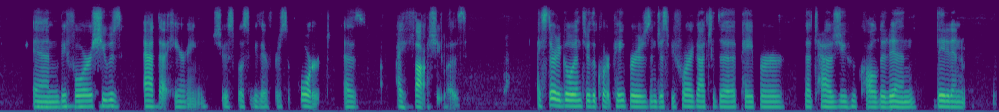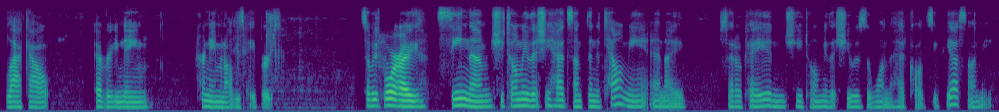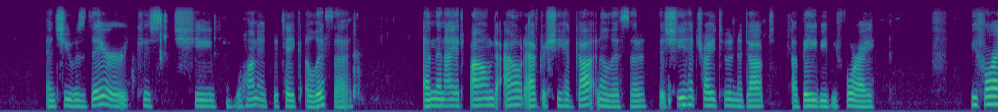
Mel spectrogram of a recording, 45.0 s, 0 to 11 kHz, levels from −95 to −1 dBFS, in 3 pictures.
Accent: American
